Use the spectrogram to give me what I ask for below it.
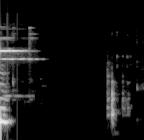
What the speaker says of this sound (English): I'm gonna ring the bell for Yogi Selma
